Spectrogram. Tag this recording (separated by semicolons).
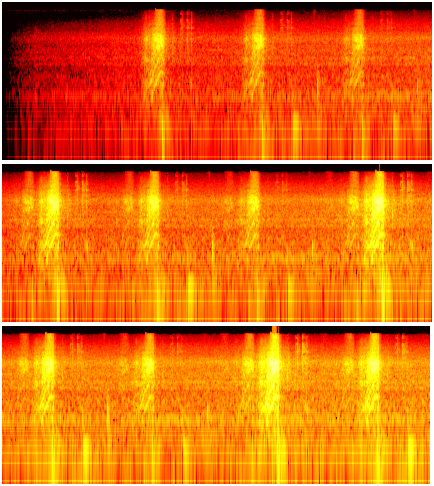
experimental; beat; distorded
